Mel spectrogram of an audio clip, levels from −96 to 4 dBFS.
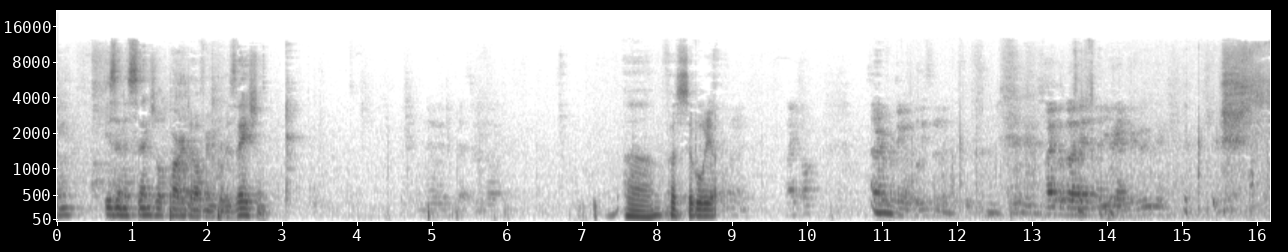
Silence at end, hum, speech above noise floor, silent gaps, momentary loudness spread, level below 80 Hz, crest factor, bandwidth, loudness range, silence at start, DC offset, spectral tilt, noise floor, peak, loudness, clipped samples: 0 s; none; 37 dB; none; 22 LU; -70 dBFS; 22 dB; 13 kHz; 9 LU; 0 s; under 0.1%; -5 dB/octave; -69 dBFS; -14 dBFS; -34 LUFS; under 0.1%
